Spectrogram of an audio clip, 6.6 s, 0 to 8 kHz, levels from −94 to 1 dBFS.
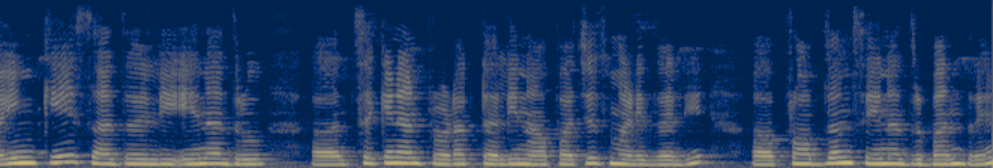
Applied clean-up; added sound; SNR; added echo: none; none; none; none.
